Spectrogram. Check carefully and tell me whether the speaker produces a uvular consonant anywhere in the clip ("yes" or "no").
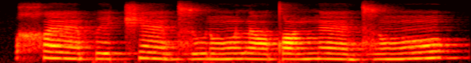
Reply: yes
